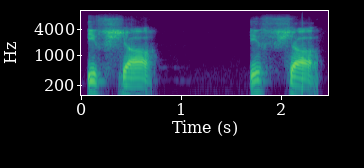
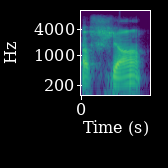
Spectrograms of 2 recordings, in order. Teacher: آخر میں نون غنہ ہے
